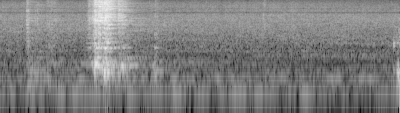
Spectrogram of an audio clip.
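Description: Steady hiss of stovetop cooking, from beetroot sautéing in sunflower oil and a pot of broth simmering, with a short louder sound about a second in.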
